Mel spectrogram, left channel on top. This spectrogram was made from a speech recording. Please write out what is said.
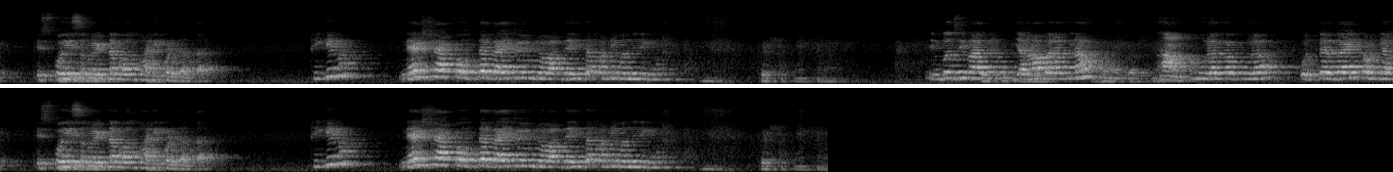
इसको ही समेटना बहुत भारी पड़ जाता है, ठीक है ना। नेक्स्ट है आपका उत्तरदायित्व एवं जवाबदेहिता पर निबंध लिखना। सिंपल सी बात है, यहाँ पर अपना हाँ पूरा का पूरा उत्तरदायित्व, और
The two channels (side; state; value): right; drops out; at 8.3 s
